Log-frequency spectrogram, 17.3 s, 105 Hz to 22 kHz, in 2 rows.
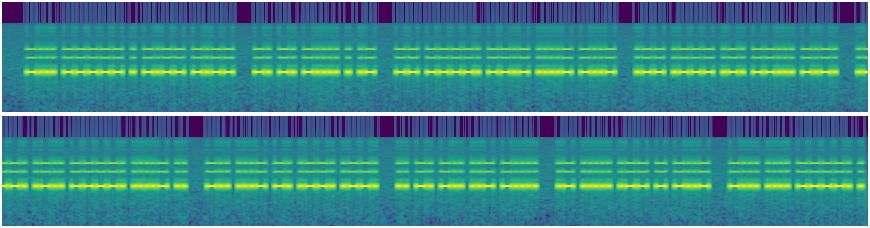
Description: Morse code, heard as a keyed tone, machine-sent, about 39 wpm, 740 Hz. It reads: B0EYY NN6EA M9Q4X WJR7C PL94I DVNPP INDU6 A5WTX …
